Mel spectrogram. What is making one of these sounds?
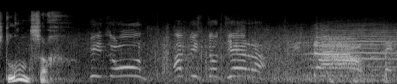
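An elderly man speaks.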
